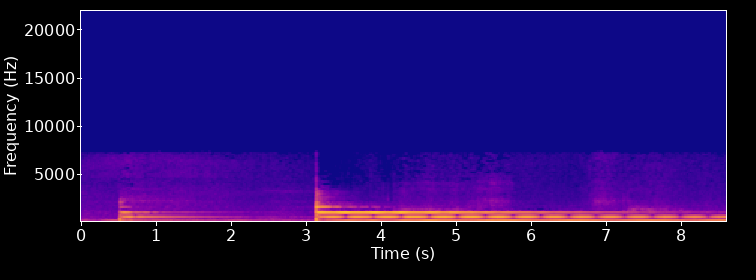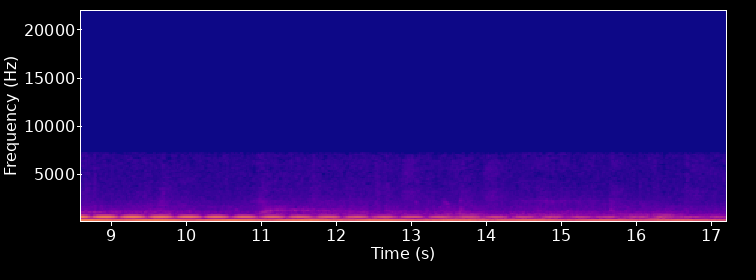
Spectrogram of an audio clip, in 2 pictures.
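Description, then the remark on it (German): A meditation bell, rung to pause for breathing, is tapped softly, then struck firmly a few seconds later, its deep, wavering tone ringing on and slowly fading away over many seconds, with no voices. “Ja, und dann ist, jetzt machen wir nochmal eine Glocke, um zum Atmen zu kommen.”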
